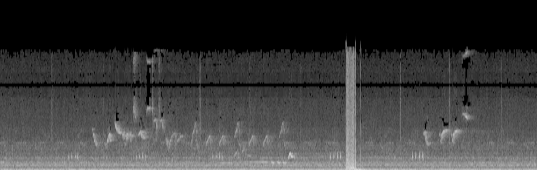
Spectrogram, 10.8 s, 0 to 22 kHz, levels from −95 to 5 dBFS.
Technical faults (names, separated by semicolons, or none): integer overflow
